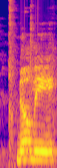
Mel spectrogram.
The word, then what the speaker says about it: Naomi: hope so James yeah know me and it's pronounced know me right it is pronounced know me like the sort of like early eighties avant-garde New Wave opera singer Klaus Nomi yes okay just wanted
